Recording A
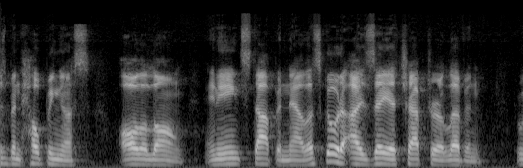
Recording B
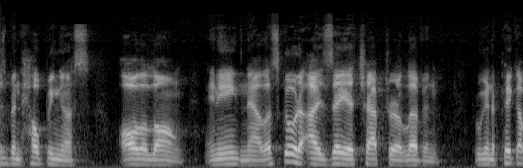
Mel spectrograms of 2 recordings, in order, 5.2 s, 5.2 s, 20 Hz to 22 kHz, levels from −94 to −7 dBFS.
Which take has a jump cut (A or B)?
B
